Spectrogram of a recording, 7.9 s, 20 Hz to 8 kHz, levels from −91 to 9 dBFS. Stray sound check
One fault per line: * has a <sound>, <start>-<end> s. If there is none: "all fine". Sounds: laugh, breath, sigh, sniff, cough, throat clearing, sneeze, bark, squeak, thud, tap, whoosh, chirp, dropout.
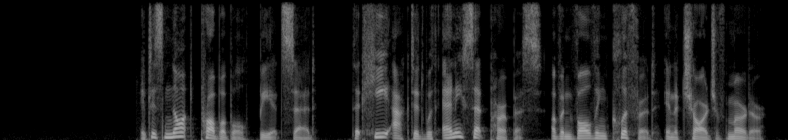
all fine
